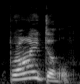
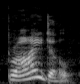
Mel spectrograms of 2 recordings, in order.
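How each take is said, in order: First: It ends cleanly on the L sound. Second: It ends cleanly on the L sound.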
